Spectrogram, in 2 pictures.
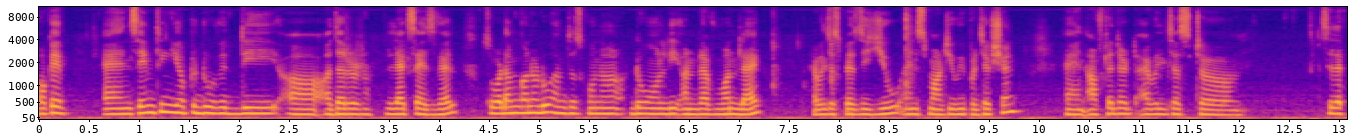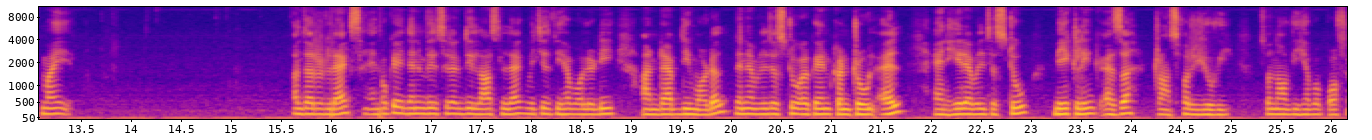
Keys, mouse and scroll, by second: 0.0 Tab, 0.0 click, 0.5 middle drag, 1.6 middle drag, 2.1 shift+drag, 2.4-3.2 middle drag, 3.6 click, 4.4 right click, 4.6 click, 5.0 shift+click, 5.8 shift+middle click, 6.6 Tab, 7.3 a, 7.9 u, 11.1 Tab, 12.5 drag, 13.0 shift+drag, 14.1 shift+click, 14.9 shift+click, 15.3 middle click, 16.0 shift+click, 16.3 middle click, 21.4 ctrl+l, 25.4-26.0 middle drag.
